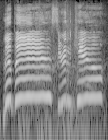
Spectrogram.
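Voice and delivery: very high, loud held call. Real, not acted. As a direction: sing out the announcement on a high note. Calling a viewer into queue.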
